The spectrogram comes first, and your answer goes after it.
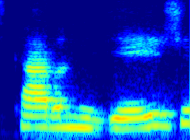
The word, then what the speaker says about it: caranguejo: Em palavras como gula, a letra U é pronunciada. Já palavras como guitarra e caranguejo, a letra U não é pronunciada.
